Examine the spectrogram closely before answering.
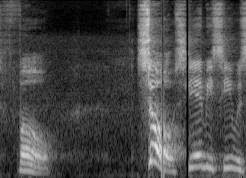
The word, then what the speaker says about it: faux: That is how you pronounce P-H-O. Think about it, guys. Not pho. It's faux.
